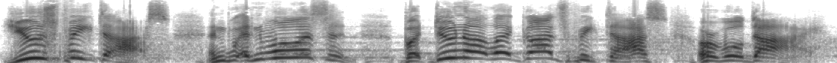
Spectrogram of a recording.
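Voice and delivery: pleading people. Retold or imitated. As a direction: beg him as if God's voice could kill you. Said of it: "the people literally plead with Moses".

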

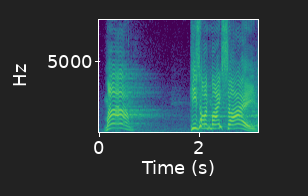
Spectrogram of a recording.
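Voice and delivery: put-on high, whiny kid tattling to parents; whiny tattling little sibling. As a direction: whine like a kid in the back seat. Kids bickering in back seat.

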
